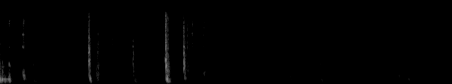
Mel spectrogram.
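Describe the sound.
Someone types an article on a computer keyboard, producing sparse, faint keystroke clicks in irregular clusters. There are a few quick bursts early on, then scattered single taps with short gaps between them.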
